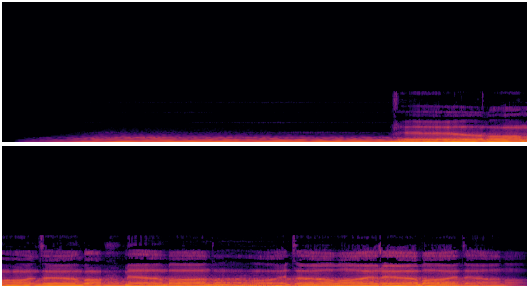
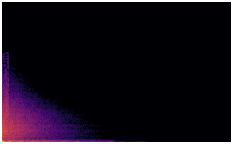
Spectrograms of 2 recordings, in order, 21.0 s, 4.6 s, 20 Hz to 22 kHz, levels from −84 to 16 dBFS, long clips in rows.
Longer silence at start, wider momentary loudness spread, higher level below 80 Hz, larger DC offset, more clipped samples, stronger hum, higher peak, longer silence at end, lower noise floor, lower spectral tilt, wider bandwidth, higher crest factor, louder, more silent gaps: first, 1.25 s vs 0 s; second, 11 LU vs 24 LU; about the same, -28 dBFS vs -32 dBFS; neither; neither; first, 50 Hz at -40 dBFS vs none; about the same, -2 dBFS vs 0 dBFS; second, 0.05 s vs 3.05 s; second, -56 dBFS vs -87 dBFS; first, -9.5 dB/octave vs -5 dB/octave; second, 6.6 kHz vs 11.5 kHz; second, 16 dB vs 26 dB; first, -18 LUFS vs -24 LUFS; neither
